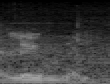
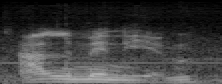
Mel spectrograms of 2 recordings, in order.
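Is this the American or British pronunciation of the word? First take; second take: American; British. First: It has four syllables, ending in -inum. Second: It has five syllables, ending in -inium. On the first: This is the form the discoverer chose. "named it aluminum" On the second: This is the form the English scientists chose. "as we call it"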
